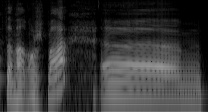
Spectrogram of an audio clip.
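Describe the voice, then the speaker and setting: Man, tech vlogger, lively up-and-down pitch, slightly high voice, rambling casual chat, frequent swearing. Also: drawn-out words, smooth. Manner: loose, rambling, swears often, laughs at own jokes. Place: living in Thailand.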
